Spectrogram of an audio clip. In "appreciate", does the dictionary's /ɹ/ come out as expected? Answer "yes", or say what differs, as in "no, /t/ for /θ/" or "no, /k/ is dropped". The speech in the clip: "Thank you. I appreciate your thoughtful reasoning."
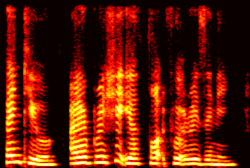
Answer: yes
